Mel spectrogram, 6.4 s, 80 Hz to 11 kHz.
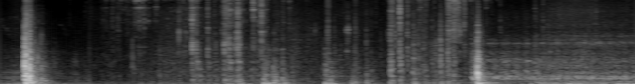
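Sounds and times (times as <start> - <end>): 
thud: 0.2 - 0.6
keys jingling: 1.0 - 4.8
car engine turning over and rumbling as the car pulls away: 4.4 - 6.3.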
